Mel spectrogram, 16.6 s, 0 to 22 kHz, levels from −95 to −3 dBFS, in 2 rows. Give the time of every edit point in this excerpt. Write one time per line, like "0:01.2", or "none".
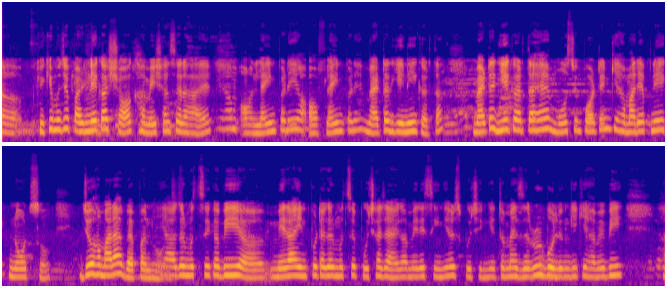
0:02.9
0:10.4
